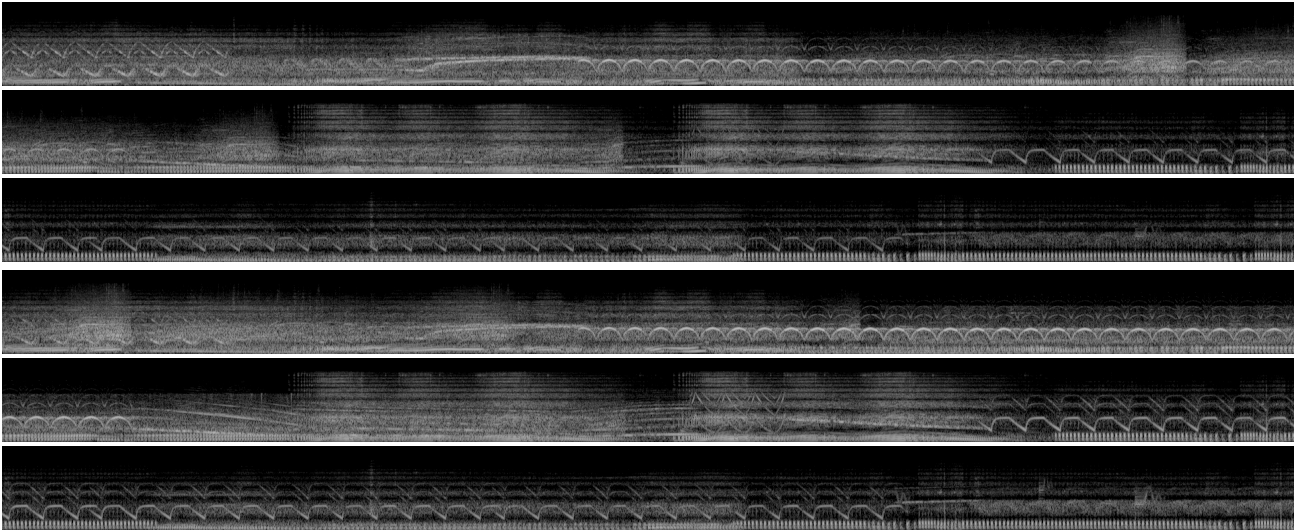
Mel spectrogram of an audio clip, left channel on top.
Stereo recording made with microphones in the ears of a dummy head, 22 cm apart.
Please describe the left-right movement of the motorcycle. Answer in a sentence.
In this clip you hear the motorcycle stay in one place.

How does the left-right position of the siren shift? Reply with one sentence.
In this clip you hear the siren go from the left side to the right.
